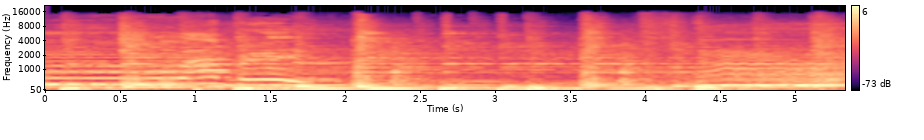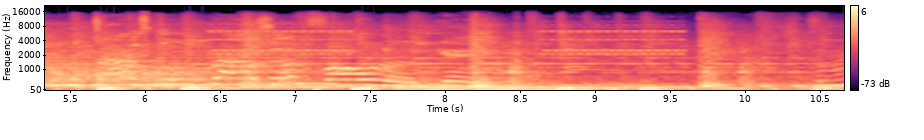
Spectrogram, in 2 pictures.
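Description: Background music: a slow song with sustained low notes, melodic lines and occasional drum hits. Twice in the second half, a high, fast-pulsing electronic trill sounds over it.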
